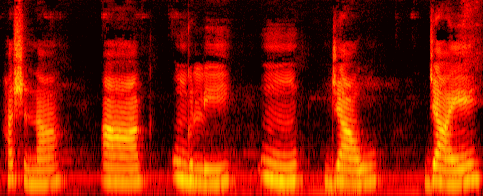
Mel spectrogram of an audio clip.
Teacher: यह स्वरों का ध्वनि गुण है। इसमें स्वर के उच्चारण में मुख के साथ-साथ नाक में भी श्वास निकलती है। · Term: अनुनासिक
